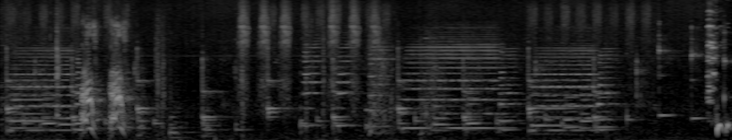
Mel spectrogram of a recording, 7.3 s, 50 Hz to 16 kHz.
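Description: A pup in Pikmin 4 gives short, bright barks and yips while tracking a scent, several bursts spread over the span along with game music and chimes, clear and close.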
